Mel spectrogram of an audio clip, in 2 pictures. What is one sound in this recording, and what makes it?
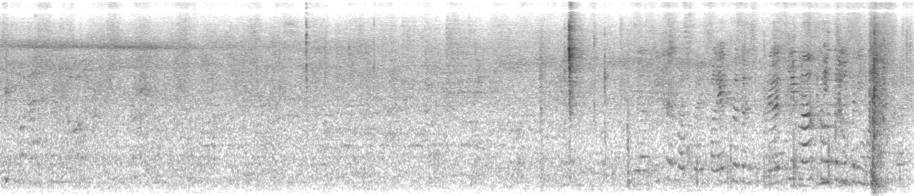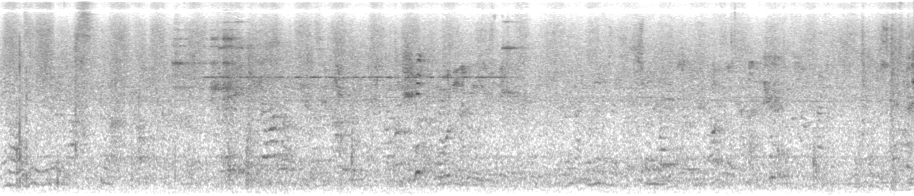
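Footsteps tap on cobblestones.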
